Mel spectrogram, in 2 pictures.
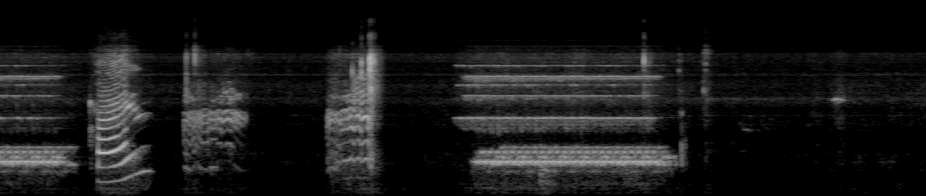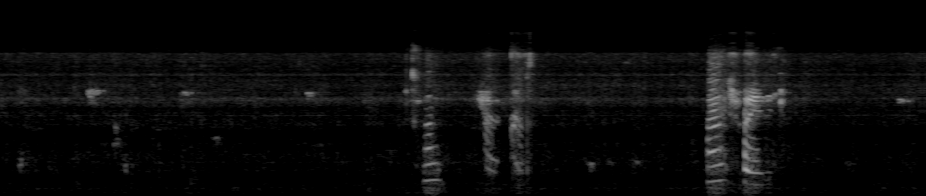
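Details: Dreaming female Oriental Shorthair cat Daisy making sleep-talk sounds: several quick bent meows and chirps, a long steady ringing tone, then faint scattered mews and clicks in a quiet stretch.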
